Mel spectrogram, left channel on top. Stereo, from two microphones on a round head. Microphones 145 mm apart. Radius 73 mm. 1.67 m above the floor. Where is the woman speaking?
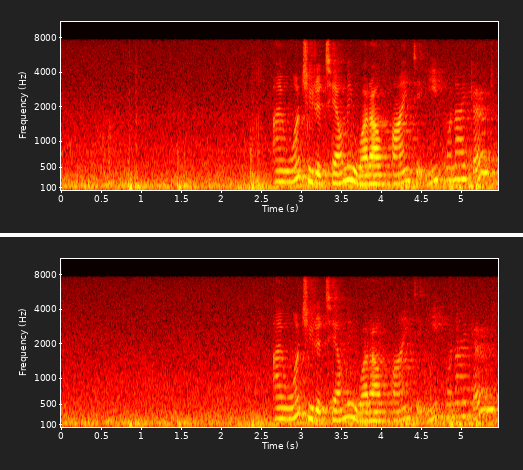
10° right (ahead or behind), 0.8 m; by 5.4 s 75° left (ahead or behind), 1.4 m.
